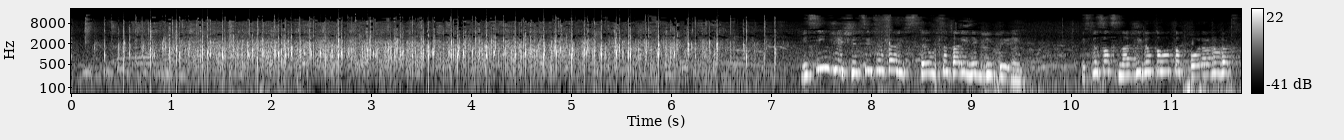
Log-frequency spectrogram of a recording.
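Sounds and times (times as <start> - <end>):
audience applause: 0.0 - 7.2
speech: 7.3 - 11.6.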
